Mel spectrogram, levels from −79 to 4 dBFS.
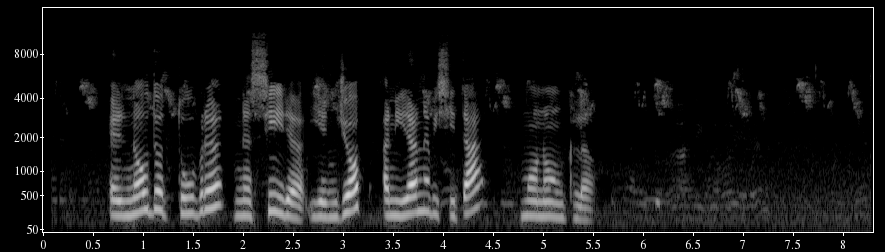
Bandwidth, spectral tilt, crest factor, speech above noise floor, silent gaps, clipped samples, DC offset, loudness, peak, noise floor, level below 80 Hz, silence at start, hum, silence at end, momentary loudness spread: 10.5 kHz; -5.5 dB/octave; 18 dB; 34 dB; none; under 0.1%; under 0.1%; -23 LUFS; -6 dBFS; -56 dBFS; -74 dBFS; 0.35 s; none; 0.65 s; 24 LU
